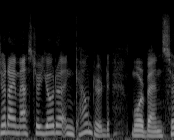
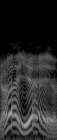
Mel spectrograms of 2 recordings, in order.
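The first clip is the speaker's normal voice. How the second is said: dopey, derpy, pitched-up goofy character voice; 6 semitones higher, 3 dB louder than usual. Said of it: "he's very derpy and like".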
